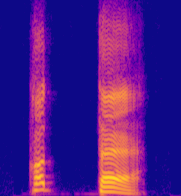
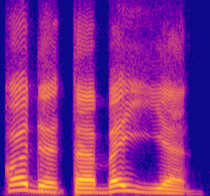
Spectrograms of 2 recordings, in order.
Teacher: tidak lagi kita datangkan sifat qalqalahnya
